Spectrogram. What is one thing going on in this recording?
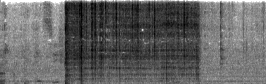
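An electric tool grinds on sheet metal with a harsh hiss.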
